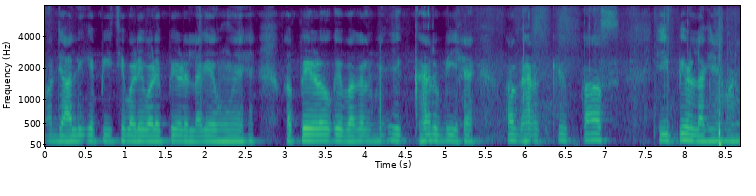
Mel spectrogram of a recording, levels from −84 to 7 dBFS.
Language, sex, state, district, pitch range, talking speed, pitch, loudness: Hindi, male, Uttar Pradesh, Jalaun, 125-130 Hz, 185 wpm, 125 Hz, -28 LUFS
